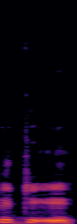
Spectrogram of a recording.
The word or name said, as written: p$Iti7i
